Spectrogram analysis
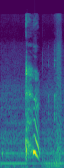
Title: Brookhaven check pls i am sick thats why i cough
